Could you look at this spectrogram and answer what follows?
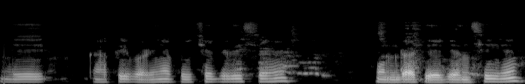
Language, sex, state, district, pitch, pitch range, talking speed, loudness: Hindi, male, Uttar Pradesh, Deoria, 125 Hz, 115-135 Hz, 115 wpm, -25 LUFS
